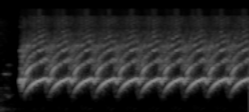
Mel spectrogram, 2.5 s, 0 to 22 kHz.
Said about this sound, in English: The alarm went off around 4:30 this morning.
